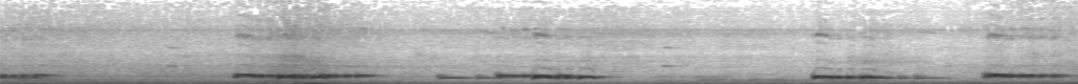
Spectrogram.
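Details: Silver zebra dove in lively koong-style song. Rolling, trilled coos come in groups with gaps of a second or two, some preceded by a softer lower note. A constant low rumble runs underneath.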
